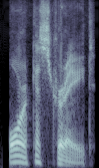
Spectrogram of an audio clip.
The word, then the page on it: orchestrate: American English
